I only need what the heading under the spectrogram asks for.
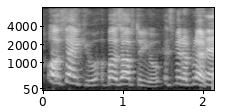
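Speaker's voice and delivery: high, loud foreigner impression; hammed-up, high-pitched thanks breaking into a laugh; Roberto. Quoting the film's foreigner, in a high mock voice. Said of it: "line from Roberto here".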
